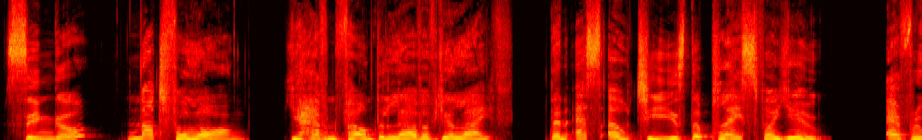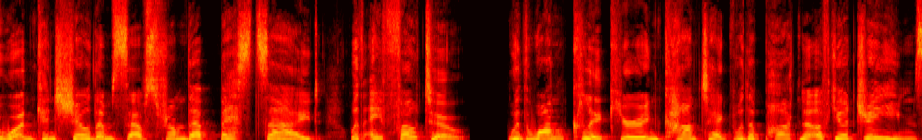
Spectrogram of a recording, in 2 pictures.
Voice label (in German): uk englisch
